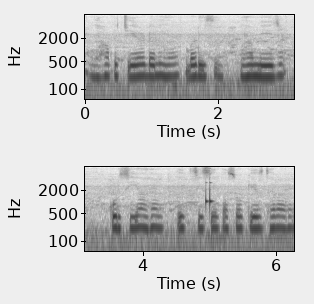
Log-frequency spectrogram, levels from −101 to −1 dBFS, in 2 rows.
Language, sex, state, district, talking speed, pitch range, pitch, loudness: Hindi, female, Uttar Pradesh, Muzaffarnagar, 180 wpm, 210-215 Hz, 210 Hz, -34 LUFS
